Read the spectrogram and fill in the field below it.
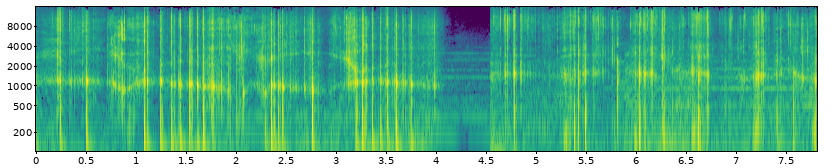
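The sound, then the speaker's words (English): Loud crunching in rapid irregular bursts, like something brittle being bitten and chewed, with a brief pause midway before the crackling crunches resume. “Her next words to Sushant was interrupted by a crunching sound.”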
